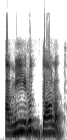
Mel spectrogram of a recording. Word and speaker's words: امیر الدولت: 3 آیت میں لفظ آتا ہے امیر الدولت، امیر الدولت، رے ملے گا جا کے دال کے ساتھ، کیونکہ الف لام کے بعد دال حرف شمسی ہے اور پہلا حصہ ہے امیر، رے ملے گا دال کے ساتھ، امیر الدولت۔ اس کا مطلب ہے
